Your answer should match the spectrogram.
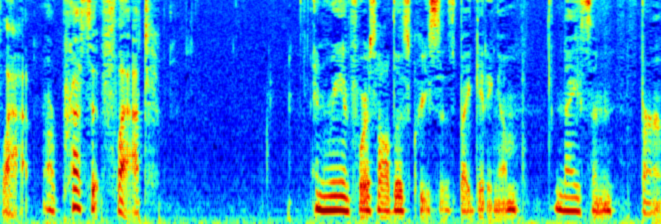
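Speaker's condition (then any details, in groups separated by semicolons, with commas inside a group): No condition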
